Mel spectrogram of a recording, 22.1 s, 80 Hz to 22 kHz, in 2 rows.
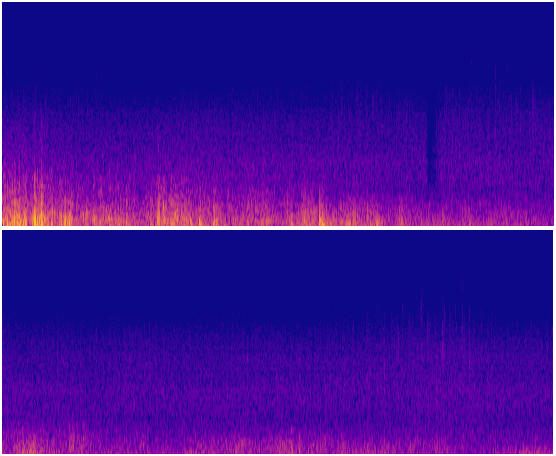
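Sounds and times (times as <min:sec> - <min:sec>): low rolling thunder: 0:00.0 - 0:22.0
steady rain: 0:00.0 - 0:22.0.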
